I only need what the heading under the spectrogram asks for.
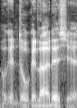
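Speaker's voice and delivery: very deep, demon-like voice. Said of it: "Hella deep voice".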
